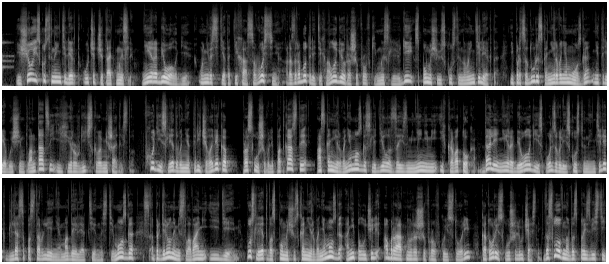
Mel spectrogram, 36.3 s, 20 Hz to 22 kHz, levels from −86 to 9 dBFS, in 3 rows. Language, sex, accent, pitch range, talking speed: Russian, male, native, 115-165 Hz, 125 wpm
